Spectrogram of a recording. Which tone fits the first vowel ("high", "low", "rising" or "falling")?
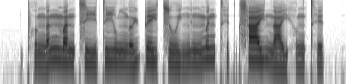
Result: low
